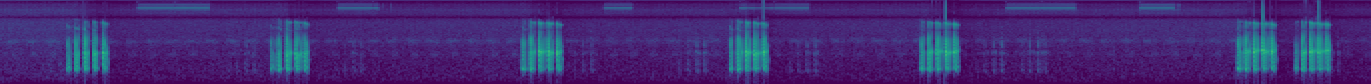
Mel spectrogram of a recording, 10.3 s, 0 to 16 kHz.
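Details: Black-spotted pond frog males in a flooded paddy field in rural Yamaguchi, Japan, on a May 2011 afternoon, one responding to another calling nearby; short pulsed croaks repeated every one to two seconds, some doubled, with softer calls in between.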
